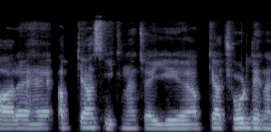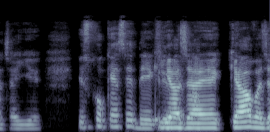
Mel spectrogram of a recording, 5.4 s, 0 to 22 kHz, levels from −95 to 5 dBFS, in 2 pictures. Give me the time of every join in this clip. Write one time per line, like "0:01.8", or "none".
0:04.3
